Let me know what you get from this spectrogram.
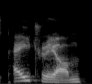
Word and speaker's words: Patreon: Is Patron. – What? – Patron is... – No, you pronounce that wrong, Duke. It's Patreon.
